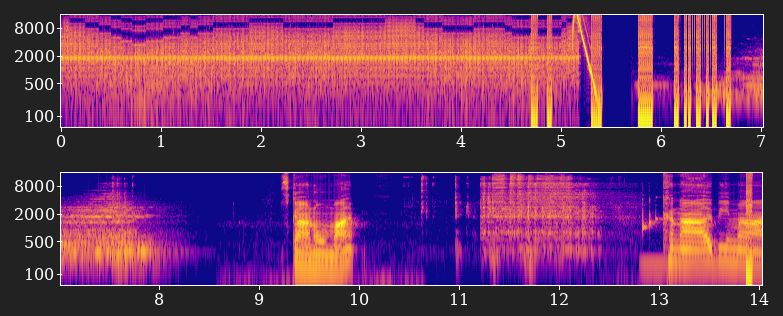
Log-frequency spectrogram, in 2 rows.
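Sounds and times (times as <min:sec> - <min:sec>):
loud static bursts: 0:00.0 - 0:06.7.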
